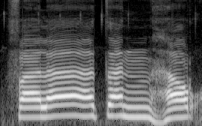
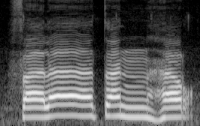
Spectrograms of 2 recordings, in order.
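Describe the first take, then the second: No difference in how they are said.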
